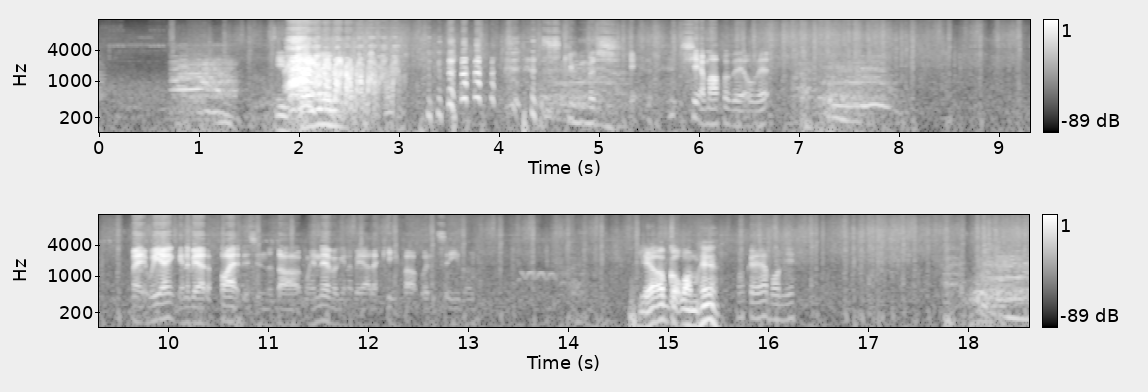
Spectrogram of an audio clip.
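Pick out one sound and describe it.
An animal rustles through tall grass.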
